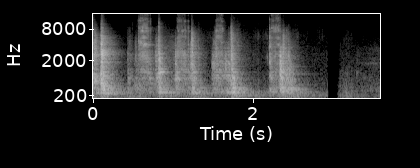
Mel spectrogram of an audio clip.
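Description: A wrench ratchets against metal with quick clicks.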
